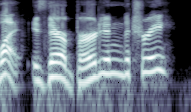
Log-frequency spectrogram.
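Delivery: put-on utterly disbelieving tone, high-pitched. Retelling a man in athletic gear questioning you, mock-incredulous question. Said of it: "In the most incredulous tone".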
